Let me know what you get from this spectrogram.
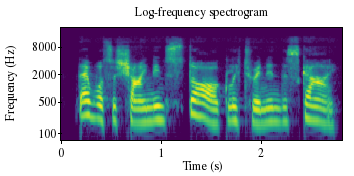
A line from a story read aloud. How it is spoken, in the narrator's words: cried Peaches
